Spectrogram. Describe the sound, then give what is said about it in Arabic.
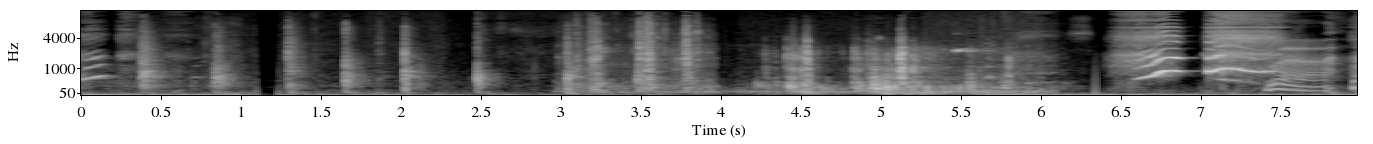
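A series of sharp, evenly spaced taps gives way to shuffling noise, then a door swings open with a loud, wavering creak of the hinges as a boy opens it for his father. “افتح الباب”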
